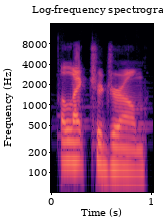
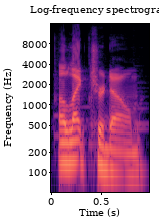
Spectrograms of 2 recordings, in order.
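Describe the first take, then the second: First: The last part is said as drome, with r. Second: The last part is said as dome, without r. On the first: The speaker calls it right. "Electrodrome? Not Electrodome" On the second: The speaker calls it wrong. "I've been saying it wrong this whole time"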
